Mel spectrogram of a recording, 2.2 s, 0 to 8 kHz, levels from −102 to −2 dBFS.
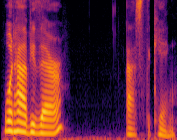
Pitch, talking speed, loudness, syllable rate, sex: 160 Hz, 190 wpm, -20 LUFS, 6.4 syllables/s, female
